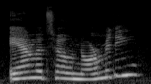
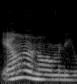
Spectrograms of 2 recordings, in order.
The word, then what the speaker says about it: amatonormity: how I fucking hate, I don't know how exactly you pronounce it, amatonormity, I think is how you're supposed to pronounce it.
